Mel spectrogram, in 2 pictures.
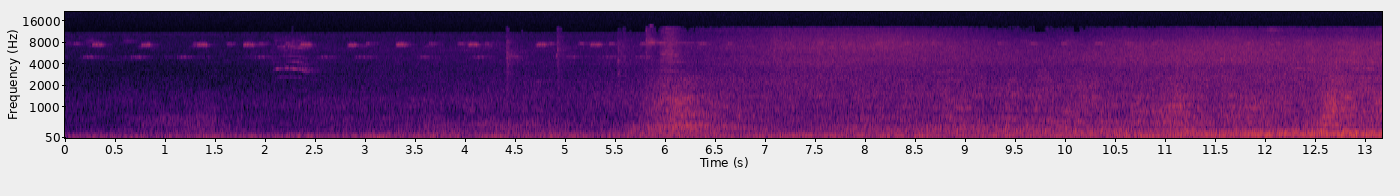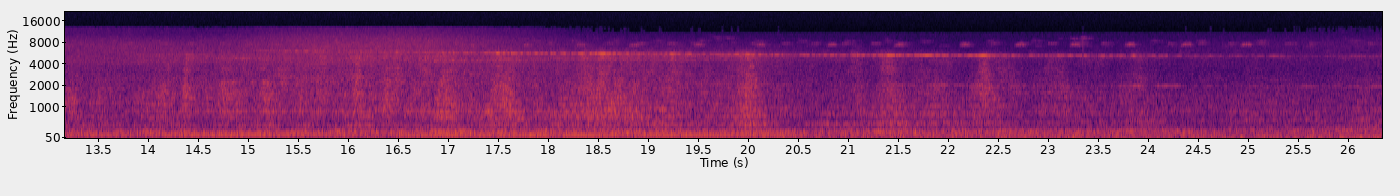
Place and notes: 43737 Dorisa Ct
Backyard sounds consisting of crickets, birds, traffic and airplane.
Northville, MI, USA, July 2010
